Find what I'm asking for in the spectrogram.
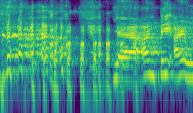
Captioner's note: laugh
